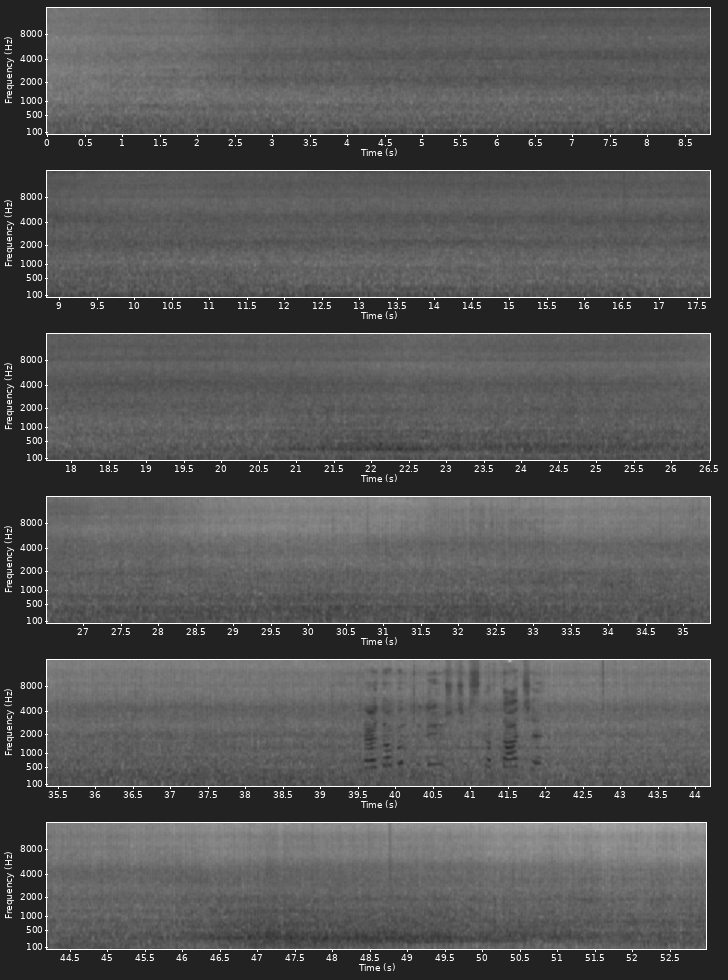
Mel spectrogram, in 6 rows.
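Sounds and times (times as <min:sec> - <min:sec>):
water spraying on car: 0:01.6 - 0:28.2.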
